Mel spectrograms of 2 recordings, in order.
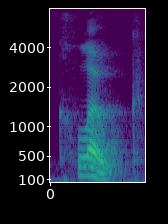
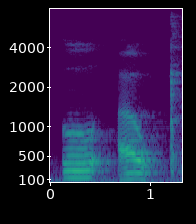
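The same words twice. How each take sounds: First: Said in the usual way. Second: "Cloak" split into k, l, oa, k; sounded out. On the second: Shown as a demonstration. Teacher asking children to sound it out, segmented sounds. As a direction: say "Cloak" slowly, each sound apart. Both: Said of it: "Have a go at sounding it out".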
